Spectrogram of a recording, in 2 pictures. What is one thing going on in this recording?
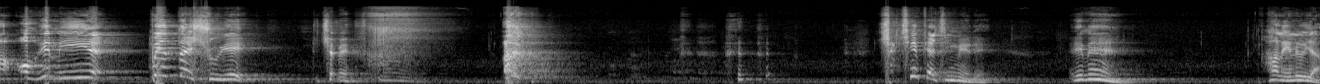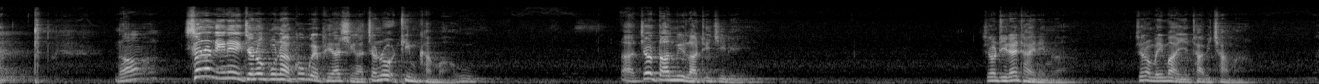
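A middle-aged man preaches with animation into a microphone, in bursts with pauses, in a large room with some echo.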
